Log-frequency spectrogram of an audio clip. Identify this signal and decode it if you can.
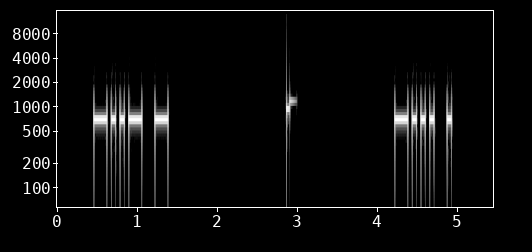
Morse code, heard as a keyed tone, about 22 wpm, 700 Hz. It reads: XT BE
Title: Top Two Letter Combinations in Words 22wpm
